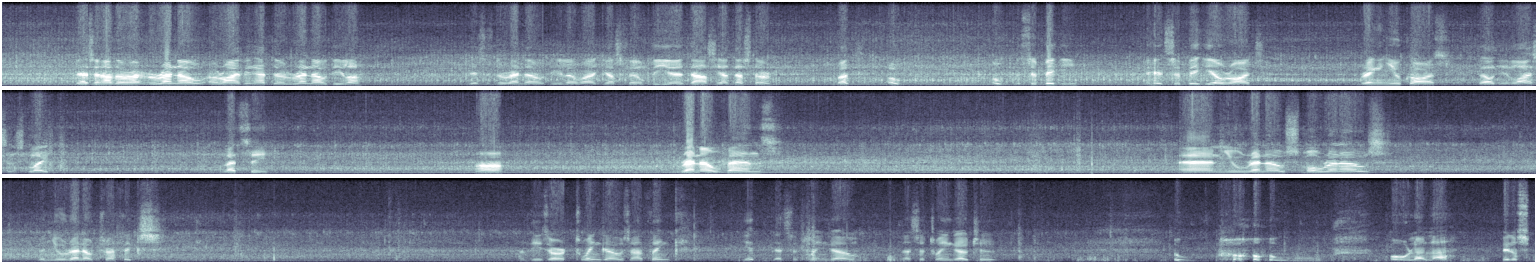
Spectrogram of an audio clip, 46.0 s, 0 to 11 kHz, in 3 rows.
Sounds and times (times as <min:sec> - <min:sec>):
Truck: 0:00.0 - 0:46.0
Speech: 0:00.7 - 0:03.6, 0:04.7 - 0:07.8, 0:08.4 - 0:09.0, 0:09.9 - 0:10.8, 0:11.4 - 0:12.6, 0:13.6 - 0:15.9, 0:17.5 - 0:18.0, 0:20.0 - 0:20.4, 0:22.1 - 0:23.1, 0:27.1 - 0:29.2, 0:31.0 - 0:32.3, 0:35.8 - 0:40.6, 0:44.6 - 0:46.0.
